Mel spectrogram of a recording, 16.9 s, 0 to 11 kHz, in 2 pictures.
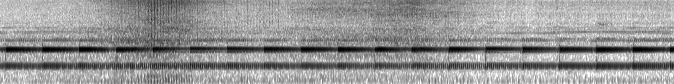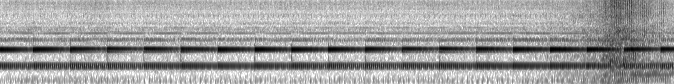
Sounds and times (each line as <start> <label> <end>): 0.0 Train traveling through 10.5
12.6 Train traveling through 16.8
